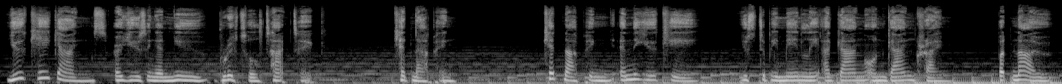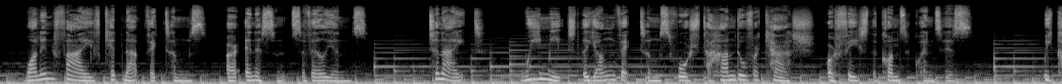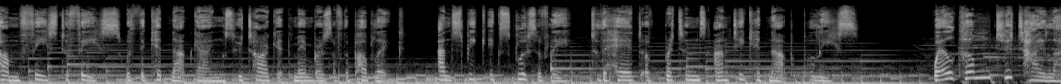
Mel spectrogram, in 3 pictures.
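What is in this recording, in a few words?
Documentary reel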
